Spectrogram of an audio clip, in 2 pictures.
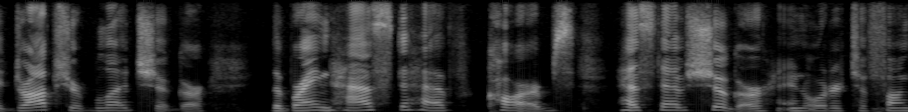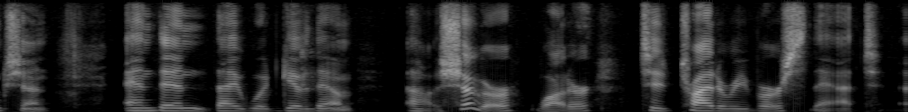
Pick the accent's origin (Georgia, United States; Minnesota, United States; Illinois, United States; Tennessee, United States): Georgia, United States; Peachtree City; I am from Peachtree City, Georgia, near Atlanta.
